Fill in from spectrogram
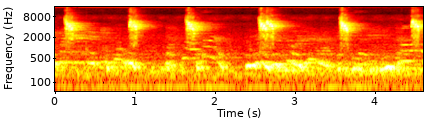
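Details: Fledgling Eurasian tree sparrow calls recorded to train cage songbirds: six high, piercing chirps at slightly uneven intervals of about a second, with a murmuring low background sound throughout.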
